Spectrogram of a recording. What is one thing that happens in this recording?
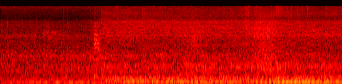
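A flatbread sizzles in oil on a flat griddle.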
